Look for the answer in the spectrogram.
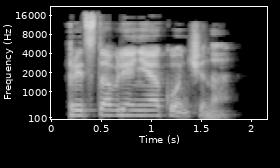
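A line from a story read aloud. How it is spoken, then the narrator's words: Loud growl, northerner. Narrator (Russian): громко рыкнул мой северянин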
